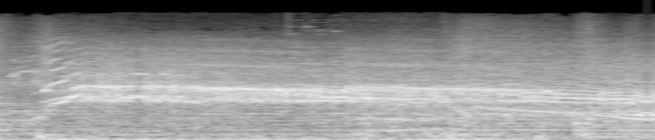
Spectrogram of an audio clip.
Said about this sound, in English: Goodheart. Constance Goodheart is screaming her fool head off.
